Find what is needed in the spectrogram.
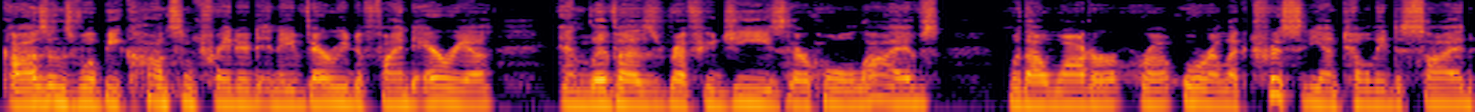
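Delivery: normal talking voice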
